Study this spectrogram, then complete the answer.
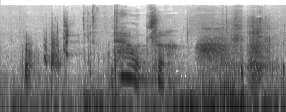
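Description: A woman tears apart a crisp pastry close to a microphone.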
